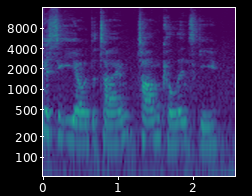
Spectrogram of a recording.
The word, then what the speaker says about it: Kalinske: The Sega CEO at the time, Tom Kalinske, I'm assuming that's you pronounce the E.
